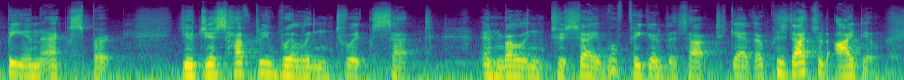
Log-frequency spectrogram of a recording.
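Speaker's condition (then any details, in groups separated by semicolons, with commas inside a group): Cerebral palsy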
